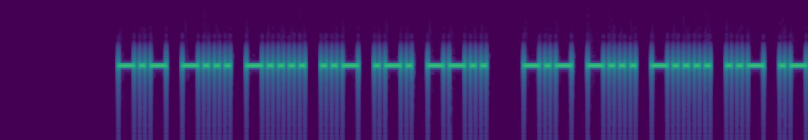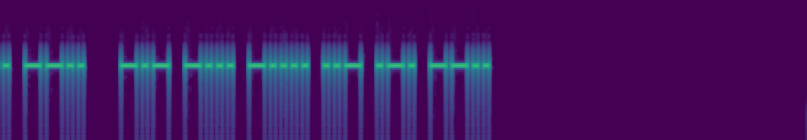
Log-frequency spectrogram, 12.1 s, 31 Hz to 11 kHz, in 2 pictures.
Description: Morse code, heard as a keyed tone, about 30 wpm, 700 Hz. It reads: KB6URZ KB6URZ KB6URZ
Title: USA Call Signs Repeated 3x 30wpm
